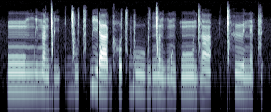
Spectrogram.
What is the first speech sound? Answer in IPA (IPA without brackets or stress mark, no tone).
ũː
